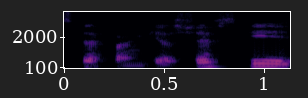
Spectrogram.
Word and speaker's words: Stephan Gerschewski: So my name is Stephan Gerschewski. You did it very well. Your pronunciation, very good.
